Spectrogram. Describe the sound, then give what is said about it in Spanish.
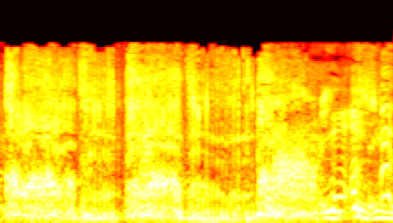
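A person vocally imitates an angry dog behind a gate in a front yard, growling and snarling loudly in rough, continuous bursts with brief breaks. “Entonces, que uno va caminando y el perro, el perro, sí, el perro está metido dentro de un antejardín y apenas lo ve uno y”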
